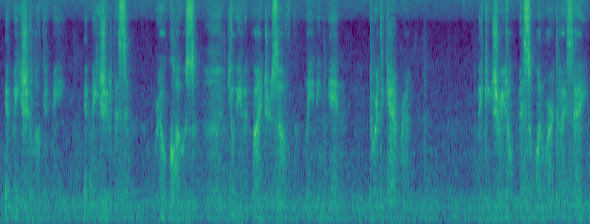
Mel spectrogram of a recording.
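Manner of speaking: speaking in a quiet whisper. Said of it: "if I go like this and I whisper".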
